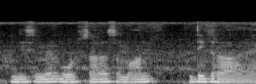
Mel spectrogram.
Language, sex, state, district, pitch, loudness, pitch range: Hindi, male, Uttar Pradesh, Shamli, 115 Hz, -16 LUFS, 115-125 Hz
